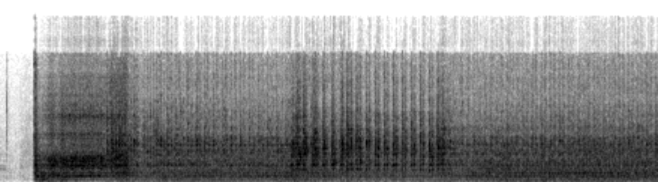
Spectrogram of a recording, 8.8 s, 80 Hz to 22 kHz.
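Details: 1970s Bobcat 610 skid steer, cold start on choke: cranks briefly, catches within a second, settles into steady, slightly rough cold idle; starts and runs fine.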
